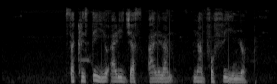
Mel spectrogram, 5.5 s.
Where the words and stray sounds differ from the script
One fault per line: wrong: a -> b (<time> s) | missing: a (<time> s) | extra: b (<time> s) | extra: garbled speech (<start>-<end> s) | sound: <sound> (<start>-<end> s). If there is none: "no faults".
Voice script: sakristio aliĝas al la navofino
no faults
